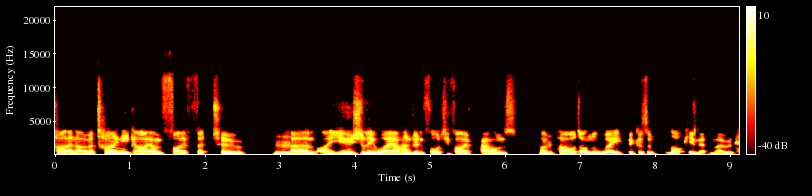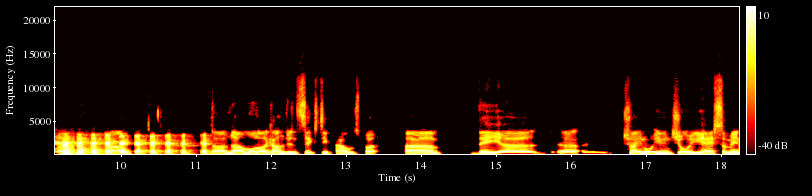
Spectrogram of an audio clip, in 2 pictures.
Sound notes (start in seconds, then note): 9.0 laughs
